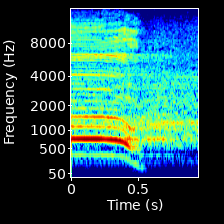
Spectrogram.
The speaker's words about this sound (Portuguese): Então faz o seguinte: quem tá de bem com a vida dá um grito!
